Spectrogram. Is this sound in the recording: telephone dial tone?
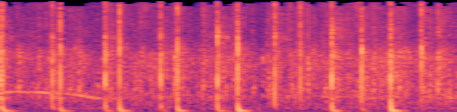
no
